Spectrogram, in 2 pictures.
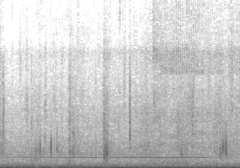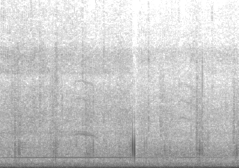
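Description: Wind rumbles steadily in the open air.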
